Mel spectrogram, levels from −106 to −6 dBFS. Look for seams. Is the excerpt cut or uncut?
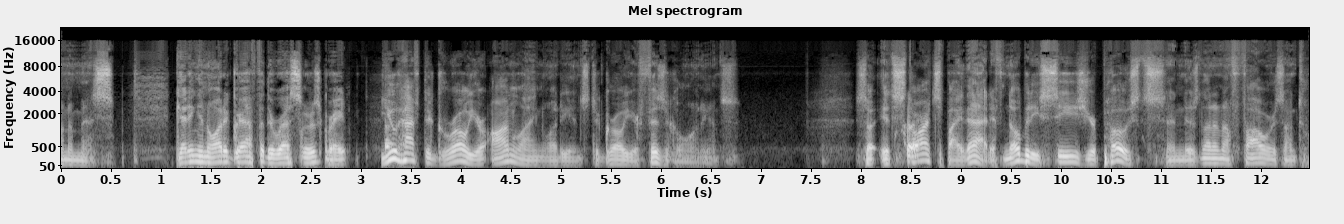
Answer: cut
